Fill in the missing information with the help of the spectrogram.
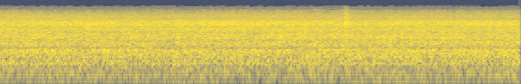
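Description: Steady rush of a small creek waterfall, water spilling over granite boulders into a pool.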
